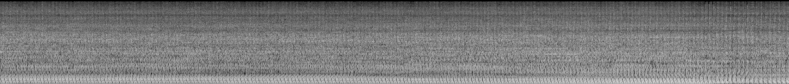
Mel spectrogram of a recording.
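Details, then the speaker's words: Vintage Cooper Klipper reel mower with an old points-ignition flathead Briggs, just started on choke. Loud, even single-cylinder clatter holds a steady pace with no misses or stumbles; runs healthy after years of storage. "what can i say you cannot beat these old flathead briggs as i don't care what you say"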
